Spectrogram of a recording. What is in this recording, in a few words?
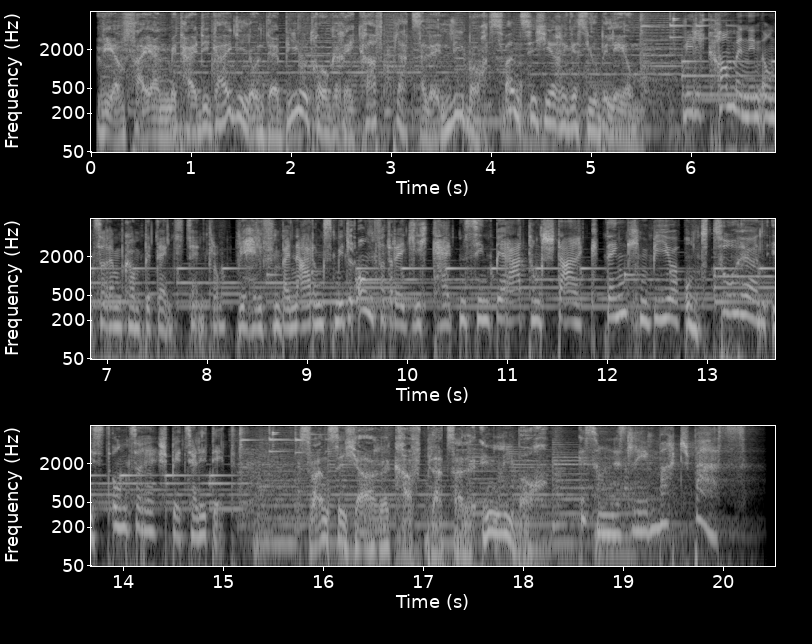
spot; kraftplatzerl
